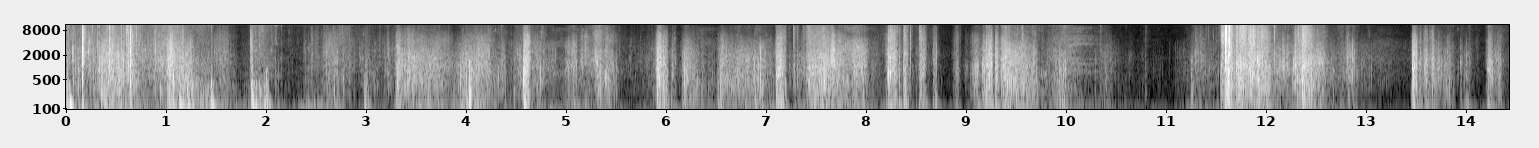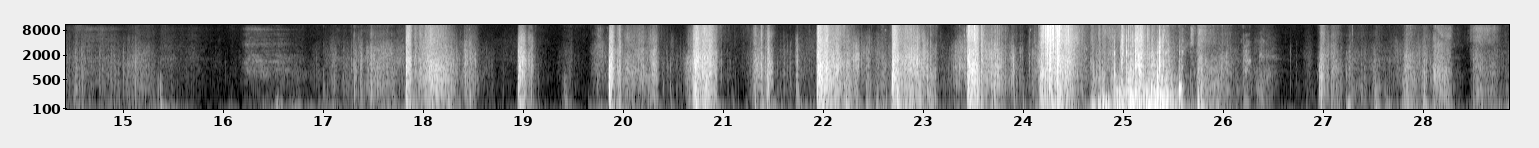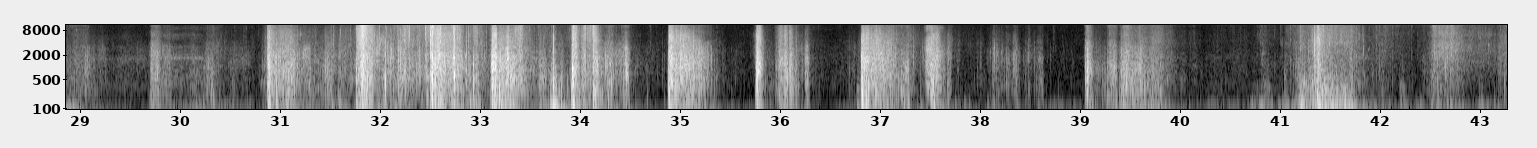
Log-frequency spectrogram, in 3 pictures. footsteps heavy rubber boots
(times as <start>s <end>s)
24.2s 25.8s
